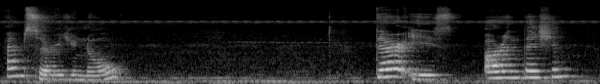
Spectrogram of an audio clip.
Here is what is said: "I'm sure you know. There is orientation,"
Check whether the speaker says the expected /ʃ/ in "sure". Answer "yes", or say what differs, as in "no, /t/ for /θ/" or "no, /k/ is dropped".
no, /s/ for /ʃ/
